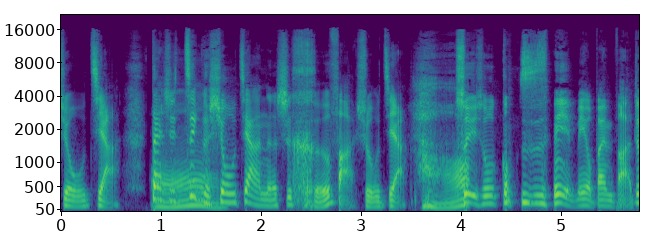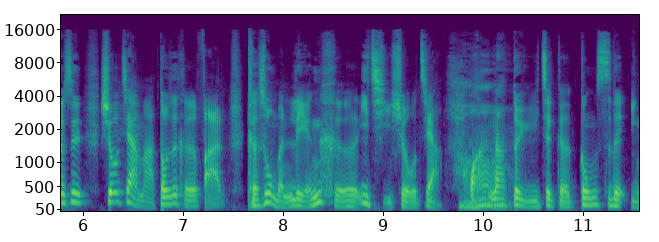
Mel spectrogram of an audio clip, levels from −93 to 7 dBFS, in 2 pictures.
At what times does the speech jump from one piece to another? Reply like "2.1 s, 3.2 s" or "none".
none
